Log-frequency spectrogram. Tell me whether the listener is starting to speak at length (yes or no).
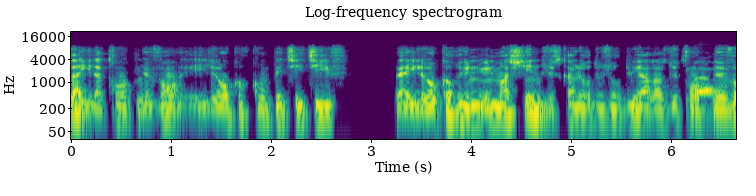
no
